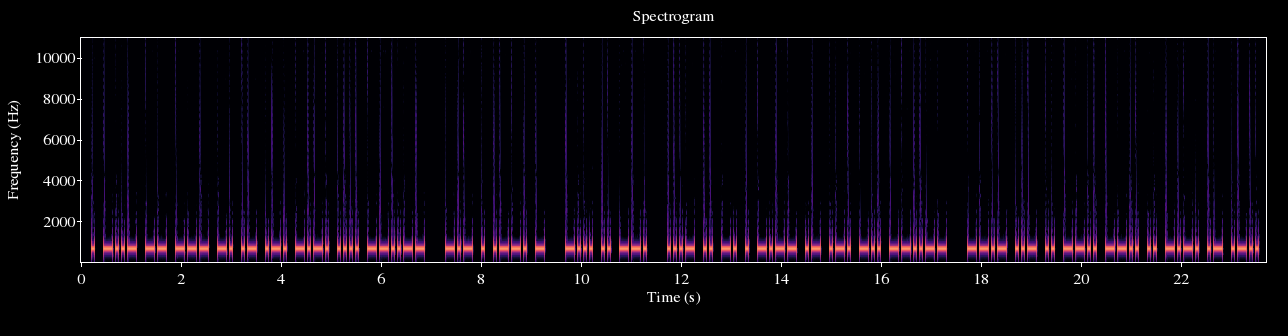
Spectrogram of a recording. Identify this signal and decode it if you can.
Morse code, heard as a keyed tone, about 20 wpm, 700 Hz. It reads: EXMONARCH, KEPT BIG VINEYARD, QUIZZICAL
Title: Pangram Challenge v2 - 20wpm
